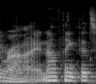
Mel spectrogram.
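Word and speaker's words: Ryne: But doppelganger Ryan number 2.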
